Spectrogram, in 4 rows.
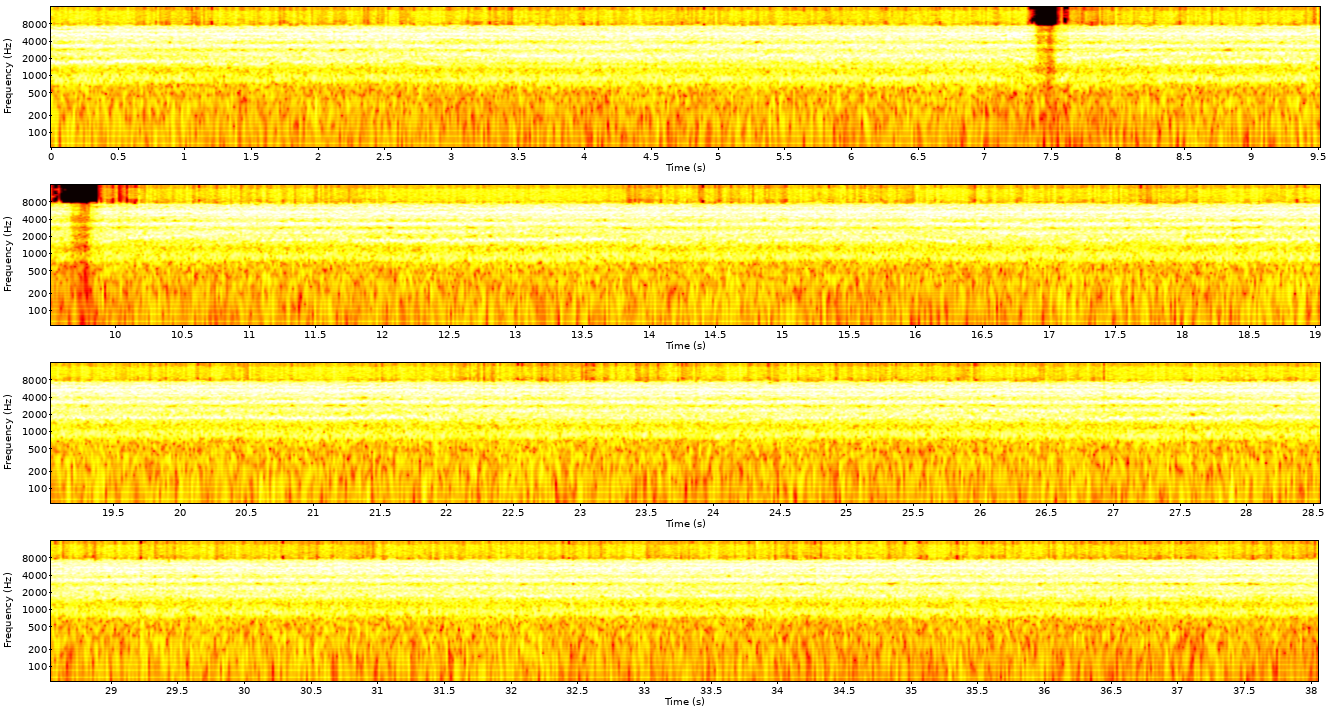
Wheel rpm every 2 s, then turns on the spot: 220, 220, 210, 170, 160, 210, 210, 220, 220, 230, 230, 230, 230, 220, 220, 240, 230, 230, 230.
8-10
